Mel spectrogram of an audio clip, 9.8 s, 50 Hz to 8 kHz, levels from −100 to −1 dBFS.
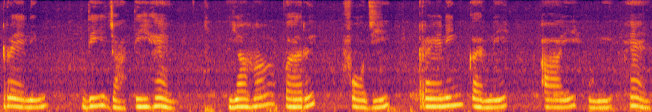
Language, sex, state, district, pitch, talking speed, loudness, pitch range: Hindi, female, Haryana, Charkhi Dadri, 200 Hz, 75 wpm, -14 LUFS, 185-215 Hz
